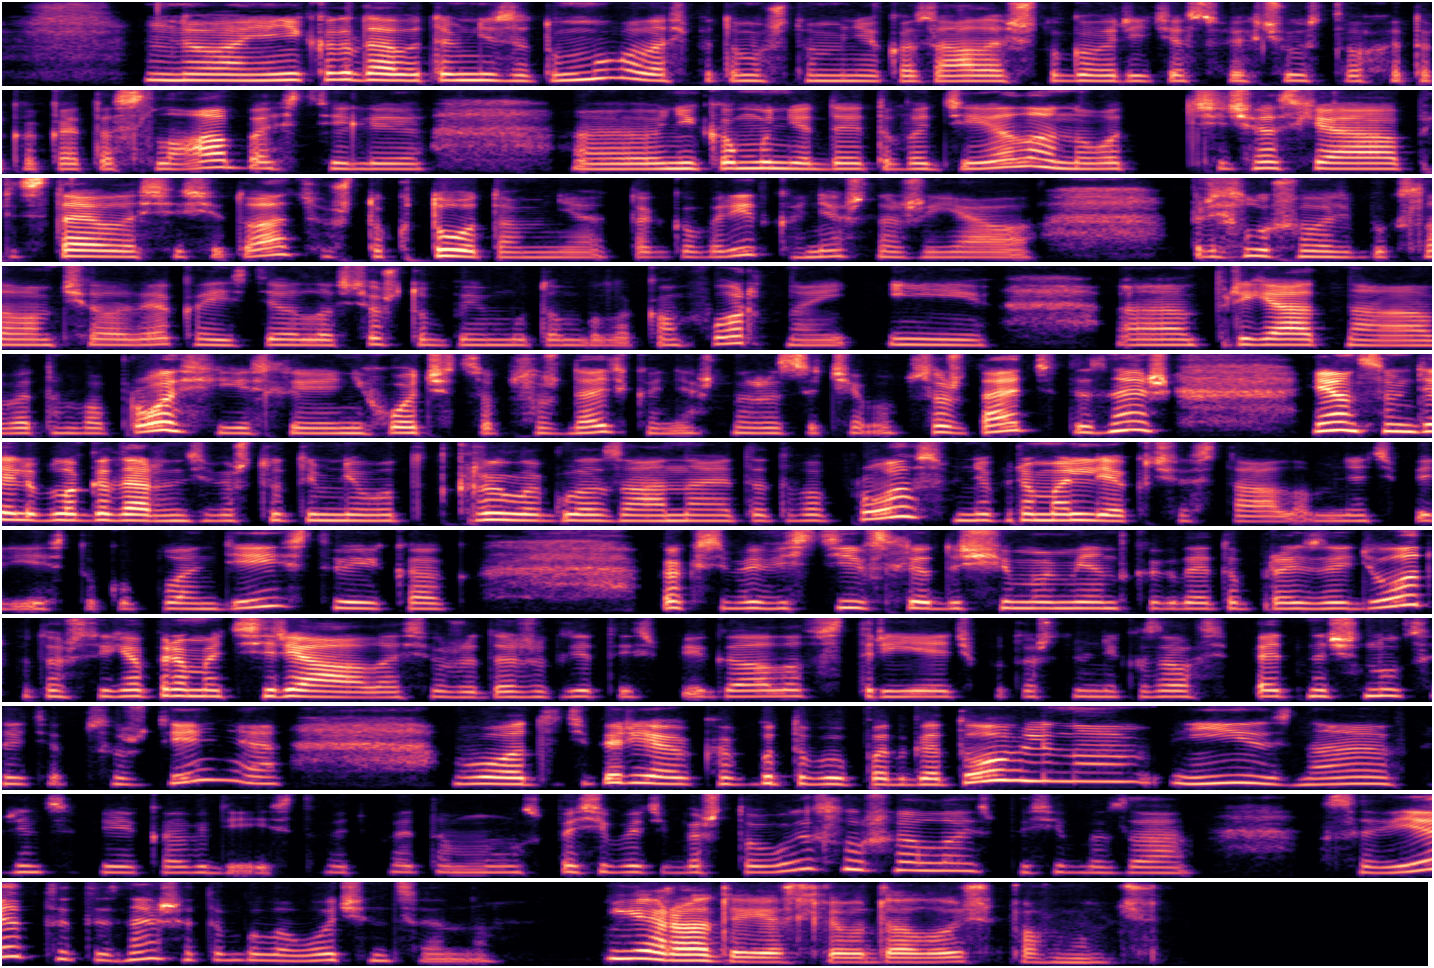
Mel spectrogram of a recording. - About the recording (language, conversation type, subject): Russian, advice, Как справиться с давлением друзей, которые ожидают, что вы будете тратить деньги на совместные развлечения и подарки?
- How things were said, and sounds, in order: none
